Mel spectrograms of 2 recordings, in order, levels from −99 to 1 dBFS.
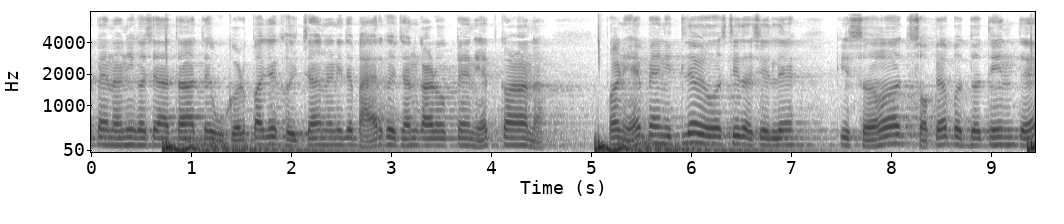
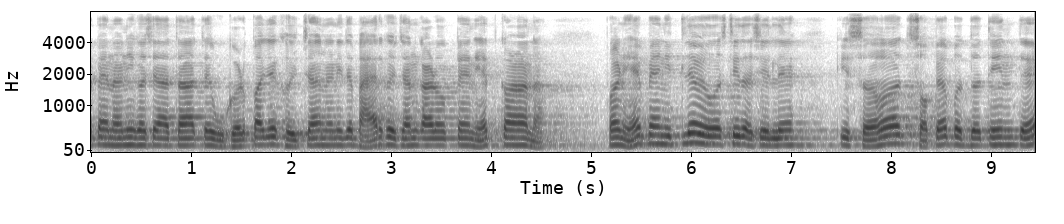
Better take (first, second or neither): second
